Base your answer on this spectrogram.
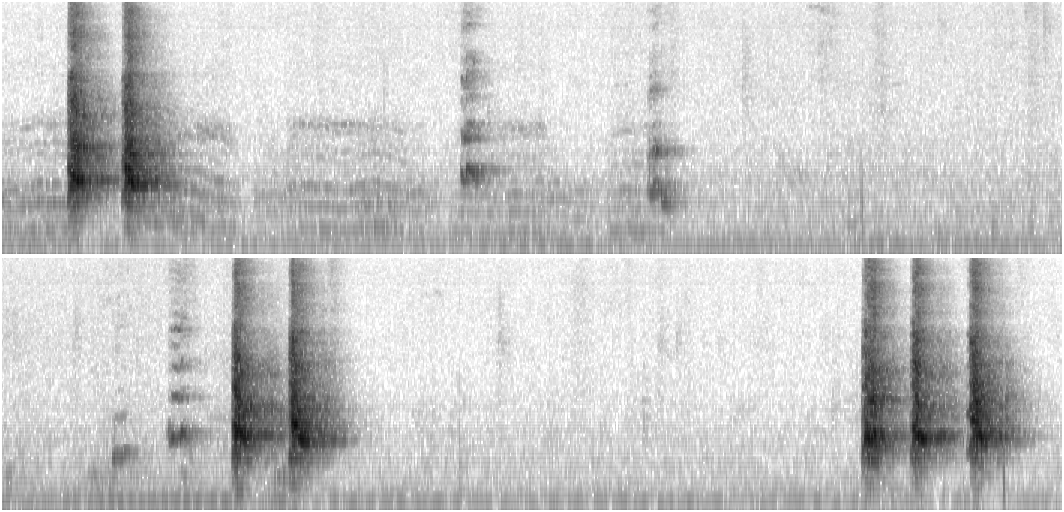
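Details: Cavalier King Charles Spaniel puppies from Robin's litter on an indoor kitchen-cam livestream. Three bursts of paired, high, sharp yapping barks, each separated by long quiet gaps, with a few soft squeaks in between over a faint low hum.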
